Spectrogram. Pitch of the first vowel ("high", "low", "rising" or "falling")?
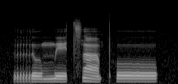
low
